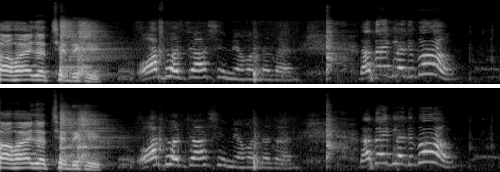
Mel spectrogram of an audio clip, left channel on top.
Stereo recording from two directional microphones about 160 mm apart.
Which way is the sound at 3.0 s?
40° right (ahead or behind).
